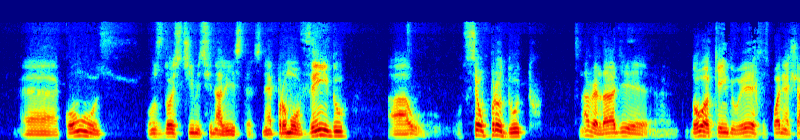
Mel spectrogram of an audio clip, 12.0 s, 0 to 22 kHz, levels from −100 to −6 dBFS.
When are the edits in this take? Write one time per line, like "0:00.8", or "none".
none

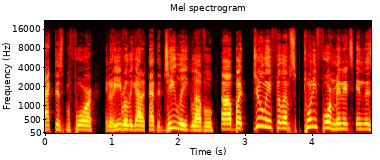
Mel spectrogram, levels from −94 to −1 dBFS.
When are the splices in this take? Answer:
0:01.1
0:01.5
0:02.6
0:03.0

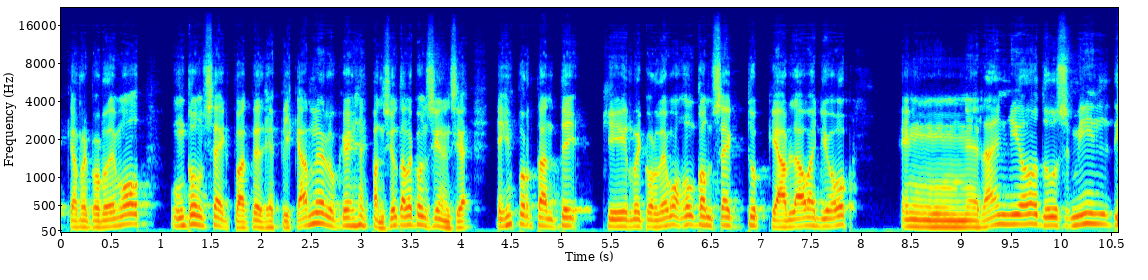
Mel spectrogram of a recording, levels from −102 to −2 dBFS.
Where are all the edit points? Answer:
none

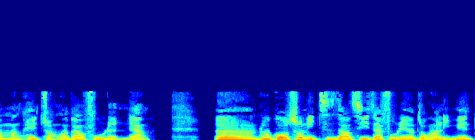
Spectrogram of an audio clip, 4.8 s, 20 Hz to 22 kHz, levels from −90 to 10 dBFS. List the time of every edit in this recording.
none

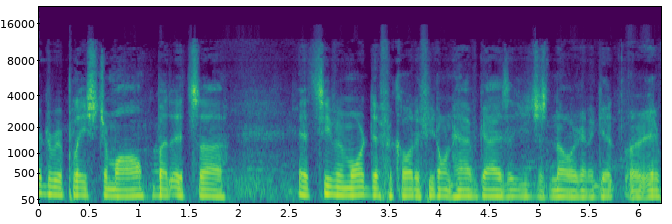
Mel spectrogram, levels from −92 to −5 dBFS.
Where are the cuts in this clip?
0:01.3

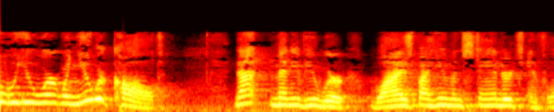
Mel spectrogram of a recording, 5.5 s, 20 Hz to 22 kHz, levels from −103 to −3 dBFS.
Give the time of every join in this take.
none

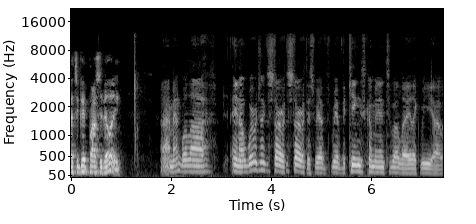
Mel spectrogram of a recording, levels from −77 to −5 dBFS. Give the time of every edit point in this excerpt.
0:04.3

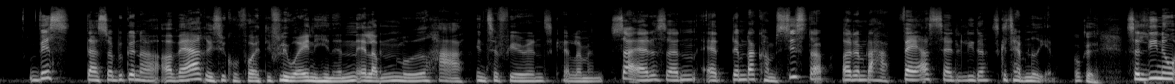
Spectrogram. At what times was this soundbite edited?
0:03.8
0:04.7
0:06.0
0:08.3
0:10.6

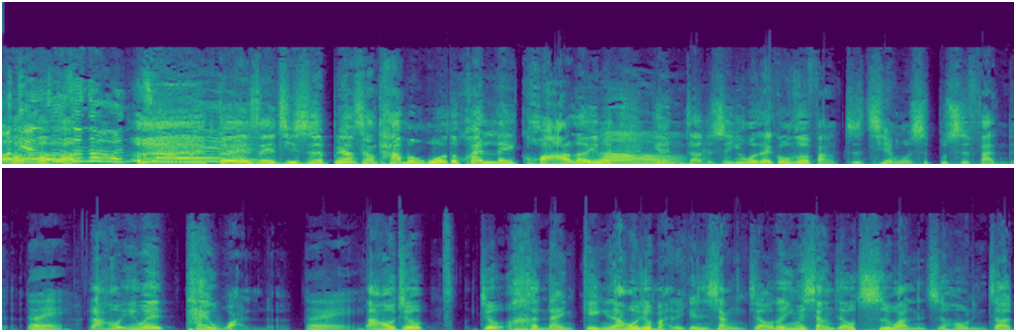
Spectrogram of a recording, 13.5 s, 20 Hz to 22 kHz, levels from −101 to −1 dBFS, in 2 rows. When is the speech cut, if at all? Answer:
0:07.9

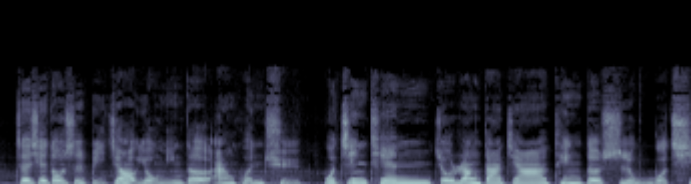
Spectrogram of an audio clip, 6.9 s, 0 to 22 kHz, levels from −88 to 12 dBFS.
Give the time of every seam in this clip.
0:03.1

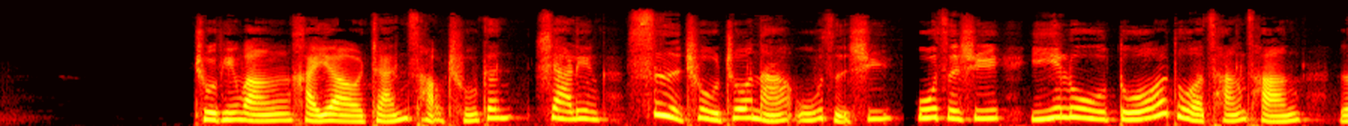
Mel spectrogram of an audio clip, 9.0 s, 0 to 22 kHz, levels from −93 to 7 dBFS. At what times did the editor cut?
0:03.5
0:06.0

